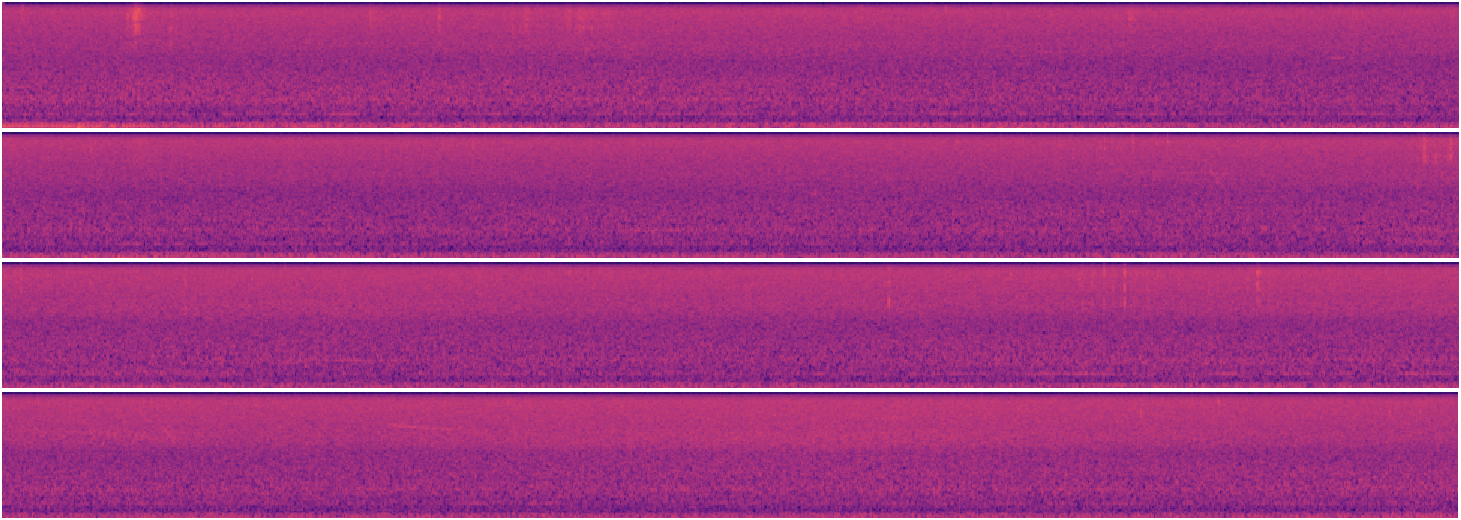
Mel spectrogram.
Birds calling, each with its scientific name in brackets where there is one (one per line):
Red-winged Blackbird (Agelaius phoeniceus)
Chestnut-sided Warbler (Setophaga pensylvanica)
